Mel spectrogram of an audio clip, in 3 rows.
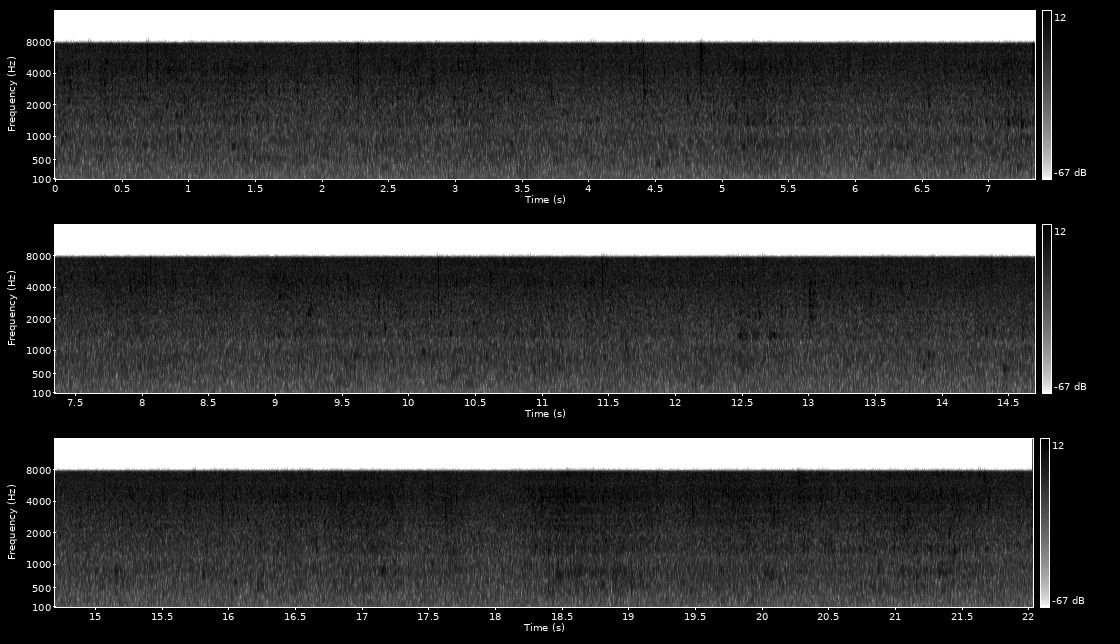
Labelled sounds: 7.1	7.4	water noise, 1.2 to 1.6 kHz

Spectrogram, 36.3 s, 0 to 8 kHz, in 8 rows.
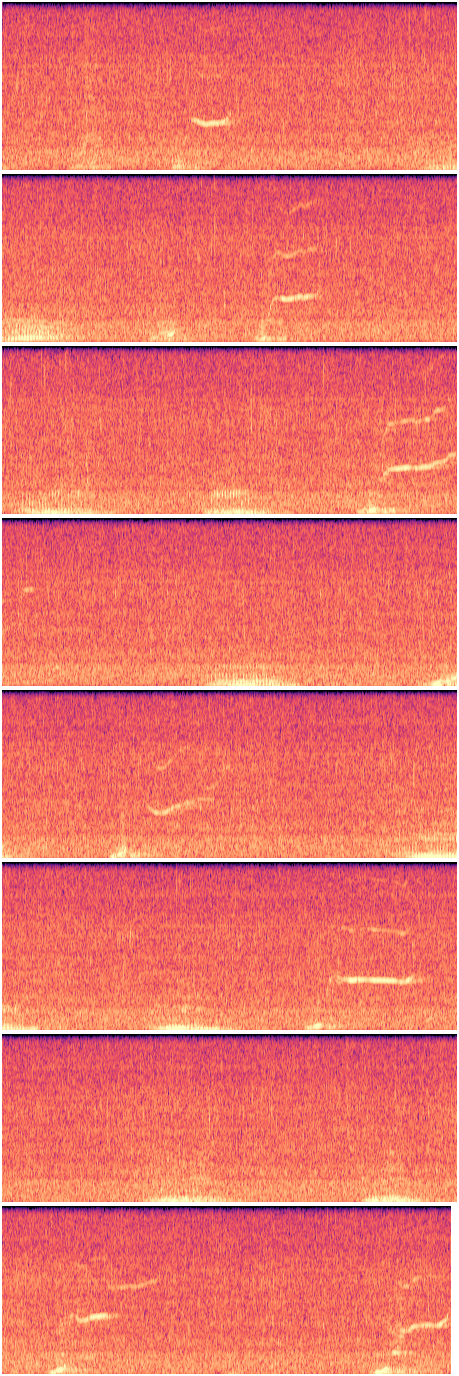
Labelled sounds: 1.9	2.3	humpback whale, 2.1 to 2.5 kHz
7.2	7.8	humpback whale, 1.6 to 6.8 kHz
11.2	11.6	humpback whale, 0.84 to 1.2 kHz
12.9	13.7	humpback whale, 1.8 to 5.1 kHz
19.6	20.3	humpback whale, 2.1 to 2.8 kHz
22.3	22.8	humpback whale, 0.91 to 1.2 kHz
24.5	24.8	humpback whale, 0.91 to 1.2 kHz
26.0	26.9	humpback whale, 2.2 to 7.2 kHz
32.5	33.4	humpback whale, 2.5 to 4.5 kHz
35.7	36.3	humpback whale, 0.97 to 2.9 kHz

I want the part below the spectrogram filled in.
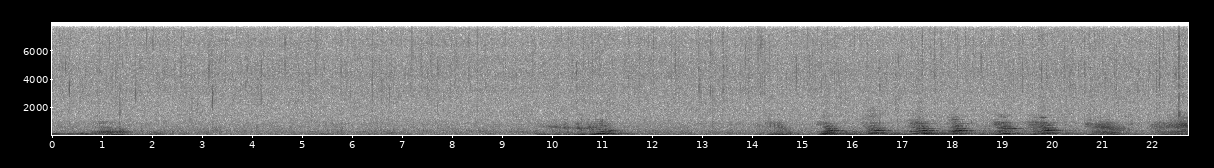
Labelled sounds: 14.3	14.5	humpback whale, 0.78 to 0.97 kHz
17.3	17.5	humpback whale, 0.78 to 1.0 kHz

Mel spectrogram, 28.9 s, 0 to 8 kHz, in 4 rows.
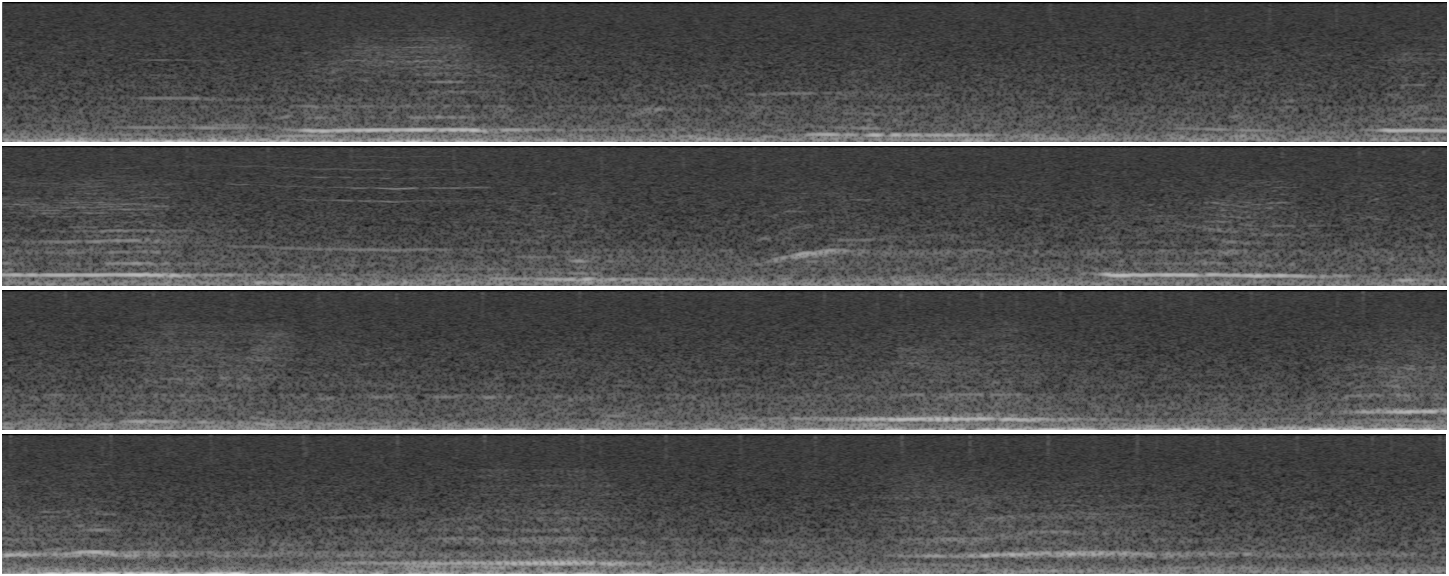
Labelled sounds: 0.7	1.0	humpback whale, 0.86 to 1.0 kHz
3.7	4.1	humpback whale, 0.96 to 1.1 kHz
6.9	9.7	humpback whale, 0.80 to 6.3 kHz
11.3	11.6	humpback whale, 0.80 to 1.1 kHz
13.1	13.5	humpback whale, 1.2 to 2.3 kHz
26.8	27.1	humpback whale, 0.83 to 0.96 kHz

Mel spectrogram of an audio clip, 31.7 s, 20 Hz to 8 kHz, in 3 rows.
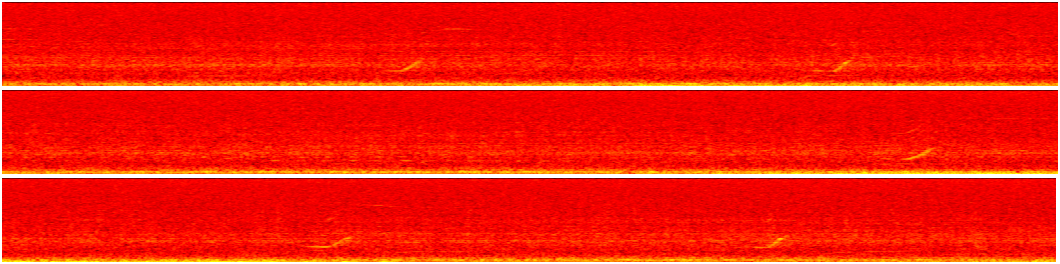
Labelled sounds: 4.3	4.7	humpback whale, 3.0 to 3.3 kHz
24.8	25.1	humpback whale, 3.0 to 3.2 kHz

